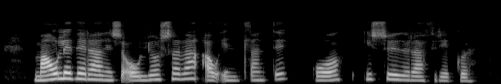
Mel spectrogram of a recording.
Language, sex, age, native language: Icelandic, female, 60-69, Icelandic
